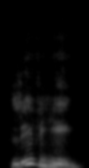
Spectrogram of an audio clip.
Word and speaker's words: évier: chaises le fauteuil prononçons lévier l' viier dans le mot évier il y a le son et avec les lettres e et R on prononce bien le i les viier lévier le robinet le robinet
